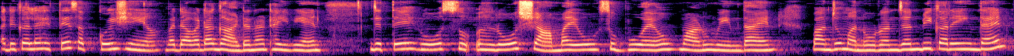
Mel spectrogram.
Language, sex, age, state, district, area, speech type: Sindhi, female, 18-30, Madhya Pradesh, Katni, urban, spontaneous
